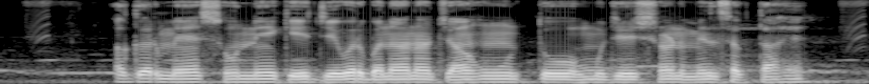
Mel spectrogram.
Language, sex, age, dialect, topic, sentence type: Hindi, male, 18-24, Marwari Dhudhari, banking, question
